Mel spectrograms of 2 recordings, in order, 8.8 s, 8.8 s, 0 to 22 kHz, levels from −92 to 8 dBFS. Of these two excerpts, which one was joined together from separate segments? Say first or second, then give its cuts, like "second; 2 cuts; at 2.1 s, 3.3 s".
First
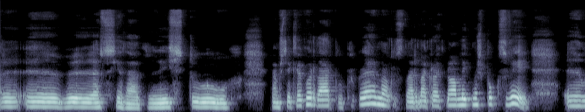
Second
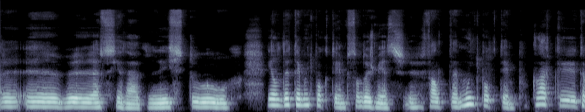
first; 2 cuts; at 3.9 s, 5.8 s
